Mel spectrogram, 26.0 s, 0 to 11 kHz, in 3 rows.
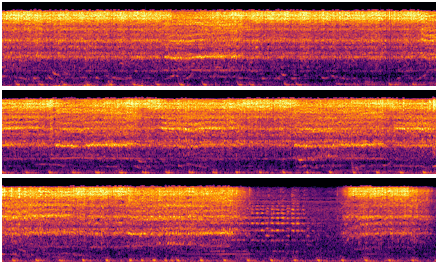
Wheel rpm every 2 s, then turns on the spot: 160, 160, 160, 160, 160, 160, 160, 160, 160, 160, 150, 10, 100.
none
